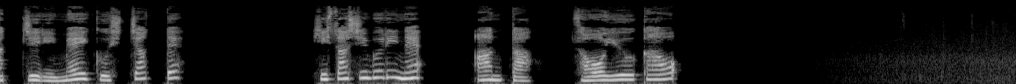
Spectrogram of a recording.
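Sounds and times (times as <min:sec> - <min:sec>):
speech: 0:00.0 - 0:01.9, 0:03.1 - 0:06.8
rain falling: 0:08.0 - 0:10.1.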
